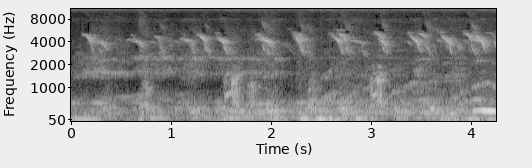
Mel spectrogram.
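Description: Birds chirping in the background: a rapid, even series of short, high, falling chirps, about three to four a second, over a low rumble.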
